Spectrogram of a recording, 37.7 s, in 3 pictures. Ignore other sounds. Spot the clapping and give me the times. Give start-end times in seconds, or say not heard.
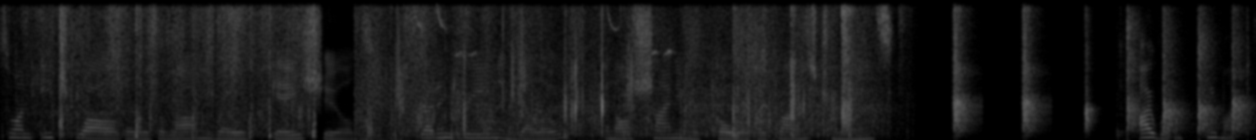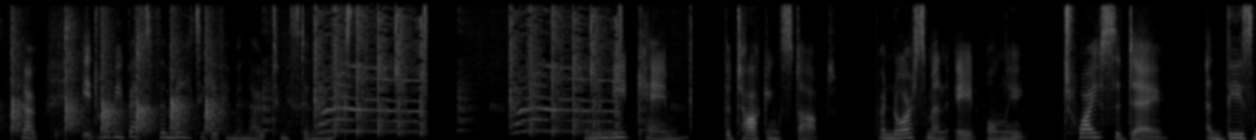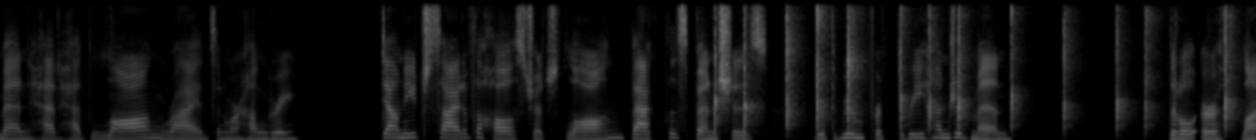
8.3-19.5, 32.2-37.5.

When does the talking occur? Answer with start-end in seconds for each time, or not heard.
0.0-8.9, 11.3-16.2, 18.4-28.1, 28.9-35.2, 36.8-37.6.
